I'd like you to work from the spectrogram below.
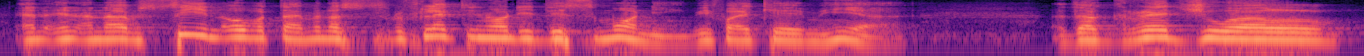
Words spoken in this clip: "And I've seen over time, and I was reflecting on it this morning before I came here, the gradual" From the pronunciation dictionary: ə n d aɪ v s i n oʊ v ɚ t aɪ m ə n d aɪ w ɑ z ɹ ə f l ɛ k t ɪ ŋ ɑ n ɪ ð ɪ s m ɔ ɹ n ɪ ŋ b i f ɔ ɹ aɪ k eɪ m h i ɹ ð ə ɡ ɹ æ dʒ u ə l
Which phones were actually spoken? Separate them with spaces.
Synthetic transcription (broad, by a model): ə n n aɪ v s i n oʊ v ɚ t aɪ m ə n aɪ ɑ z ɹ ə f l ɛ k t ɪ ŋ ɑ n ɪ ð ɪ s m ɔ ɹ n ɪ ŋ b i f ɔ ɹ aɪ k eɪ m h i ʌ ð ə ɡ ɹ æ dʒ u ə l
